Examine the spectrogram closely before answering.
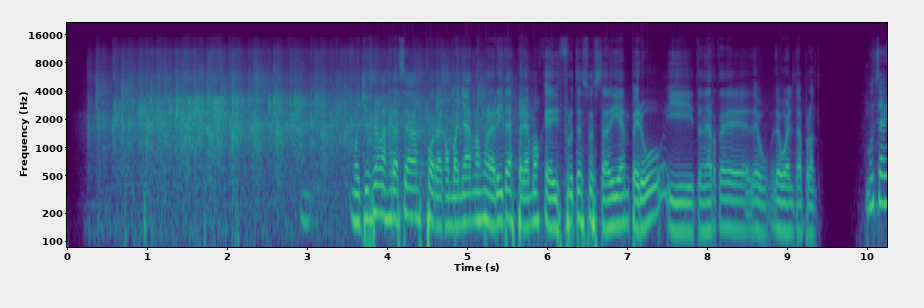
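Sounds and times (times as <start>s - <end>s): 
room full of people applauding: 0.2s - 5.9s
speech: 2.9s - 10.2s.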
